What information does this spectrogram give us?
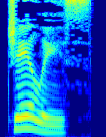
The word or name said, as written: jalees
